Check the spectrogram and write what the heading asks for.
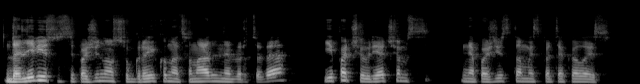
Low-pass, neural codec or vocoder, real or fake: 10.8 kHz; none; real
